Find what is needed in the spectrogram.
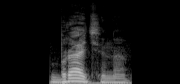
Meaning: bratina, a traditional Russian wooden or copper pitcher for dispensing beer or kvass at festivals or large dinners, wine bowl, loving cup
- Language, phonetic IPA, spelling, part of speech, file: Russian, [ˈbratʲɪnə], братина, noun, Ru-братина.ogg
